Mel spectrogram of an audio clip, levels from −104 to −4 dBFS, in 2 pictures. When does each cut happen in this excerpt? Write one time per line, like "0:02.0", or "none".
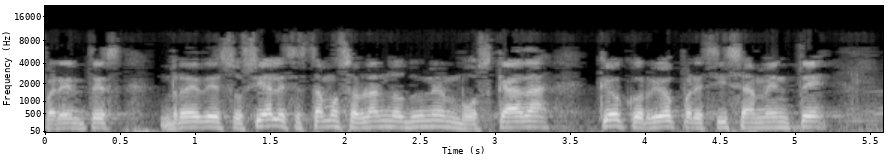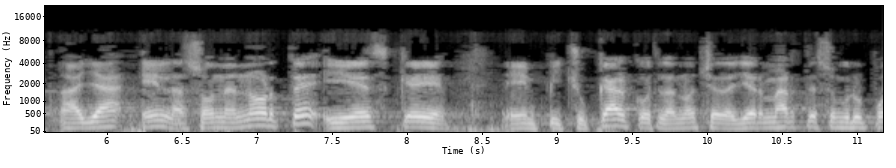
0:09.6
